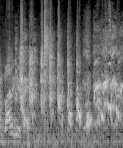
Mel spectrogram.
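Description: Hen-like clucking: a quick run of short, high clucks, about five a second.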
